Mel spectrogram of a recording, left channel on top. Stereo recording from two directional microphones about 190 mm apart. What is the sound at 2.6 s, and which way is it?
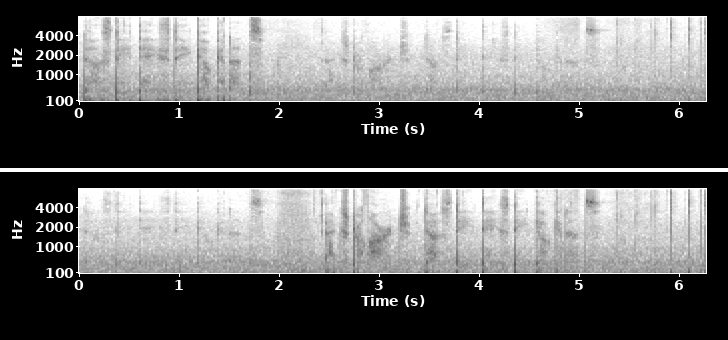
Whispering, 65° right (ahead or behind).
